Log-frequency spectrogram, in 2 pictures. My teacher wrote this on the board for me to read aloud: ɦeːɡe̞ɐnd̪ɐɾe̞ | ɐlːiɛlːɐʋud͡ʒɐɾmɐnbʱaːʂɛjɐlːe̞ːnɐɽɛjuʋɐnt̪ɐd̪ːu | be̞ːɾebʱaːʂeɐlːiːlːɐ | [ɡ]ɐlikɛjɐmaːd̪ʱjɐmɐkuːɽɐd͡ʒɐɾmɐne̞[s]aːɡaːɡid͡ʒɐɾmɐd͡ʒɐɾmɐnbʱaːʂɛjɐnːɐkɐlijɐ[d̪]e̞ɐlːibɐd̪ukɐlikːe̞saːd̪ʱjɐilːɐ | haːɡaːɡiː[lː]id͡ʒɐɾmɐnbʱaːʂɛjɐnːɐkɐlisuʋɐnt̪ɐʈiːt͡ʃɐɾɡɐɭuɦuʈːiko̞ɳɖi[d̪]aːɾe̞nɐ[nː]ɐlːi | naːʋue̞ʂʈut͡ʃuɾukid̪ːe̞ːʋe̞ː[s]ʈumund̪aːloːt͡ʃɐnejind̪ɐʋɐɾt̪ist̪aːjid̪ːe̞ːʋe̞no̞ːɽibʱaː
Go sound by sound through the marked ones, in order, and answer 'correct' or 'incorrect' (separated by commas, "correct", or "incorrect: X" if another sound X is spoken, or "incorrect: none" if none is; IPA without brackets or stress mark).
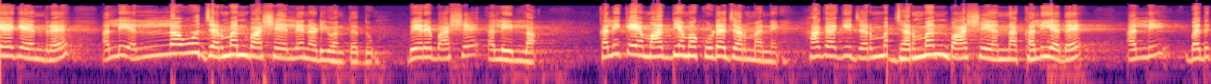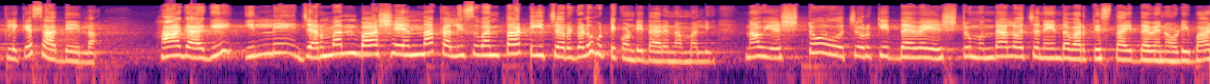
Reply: incorrect: k, incorrect: h, correct, correct, incorrect: d̪ː, incorrect: mː, incorrect: ʂ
